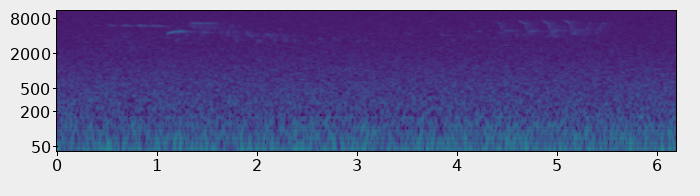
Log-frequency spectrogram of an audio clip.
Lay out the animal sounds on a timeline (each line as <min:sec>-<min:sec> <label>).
0:00.3-0:01.8 Black-throated Green Warbler (Setophaga virens)
0:04.0-0:05.8 Nashville Warbler (Leiothlypis ruficapilla)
